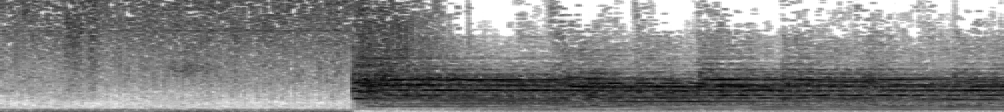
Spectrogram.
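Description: A church bell in Valencia, Spain tolls a death knell: a deep, humming low bell rings first, then a bright, clanging strike bursts in and keeps ringing loudly, rich with overtones, with no voices.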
